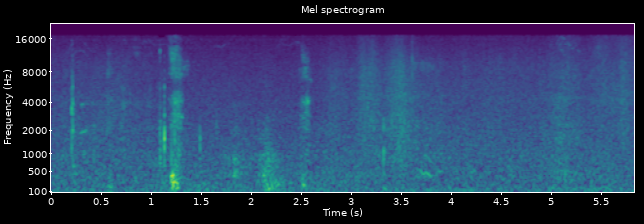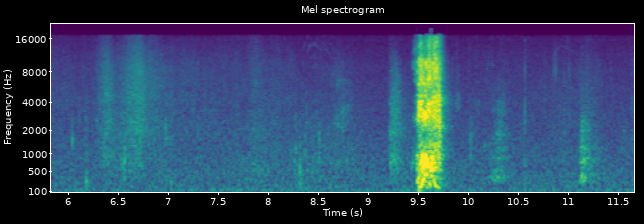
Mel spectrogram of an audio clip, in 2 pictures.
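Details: A sleepy, lazy puppy gives a faint yawn, then one sudden, loud, sharp and hissing sneeze near the end; otherwise the room is almost silent apart from soft rustles.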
